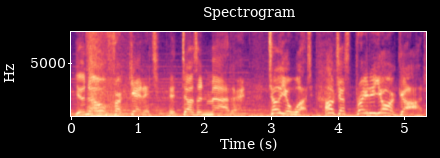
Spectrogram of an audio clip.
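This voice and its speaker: A man's voice: very high-pitched, big pitch swings, a little slow, full character voice. An actor voicing a flippant, easygoing male fighter in an anime game. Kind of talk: anime game cutscene acting. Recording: music under the voice.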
